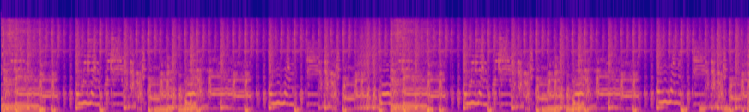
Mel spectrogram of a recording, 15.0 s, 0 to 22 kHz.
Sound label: Funky Groove; Jazz Jackrabbit 2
